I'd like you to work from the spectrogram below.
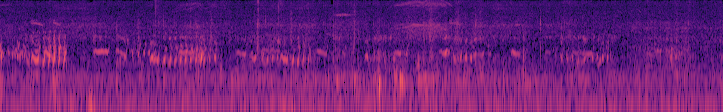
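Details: Peeps from four growing farm turkeys, three blue slate and one white, a few months old and newly let out of their house into an outdoor pen. The short, slightly wavering peeps are spaced and fade later, with rustling and knocks.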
